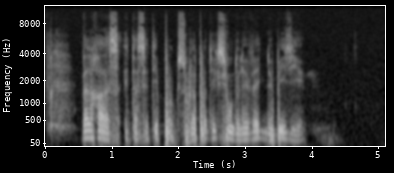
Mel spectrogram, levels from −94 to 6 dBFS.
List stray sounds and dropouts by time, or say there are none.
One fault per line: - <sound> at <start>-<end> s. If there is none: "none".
none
